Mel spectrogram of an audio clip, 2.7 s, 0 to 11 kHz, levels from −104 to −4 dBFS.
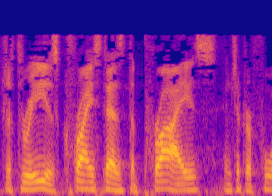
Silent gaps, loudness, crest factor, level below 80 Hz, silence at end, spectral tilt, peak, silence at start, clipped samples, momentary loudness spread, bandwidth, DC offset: none; -24 LUFS; 18 dB; -50 dBFS; 0 s; -6 dB/octave; -6 dBFS; 0 s; under 0.1%; 12 LU; 6.2 kHz; under 0.1%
